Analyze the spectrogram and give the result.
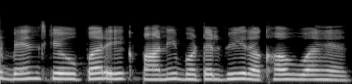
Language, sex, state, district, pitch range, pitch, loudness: Hindi, female, Jharkhand, Ranchi, 230-255 Hz, 240 Hz, -15 LUFS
